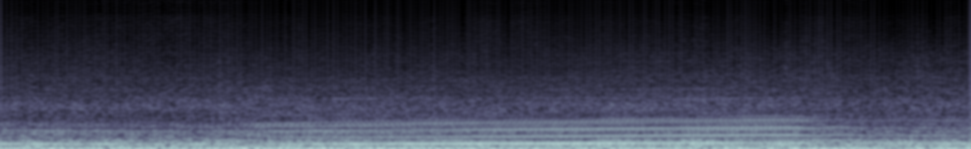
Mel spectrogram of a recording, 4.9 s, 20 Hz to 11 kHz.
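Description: A 2022 BMW Z4 2.0 sDrive convertible engine hums steadily while driving, a loud, close in-cabin drone with a gently rising pitch and constant low road rumble, no voices.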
